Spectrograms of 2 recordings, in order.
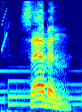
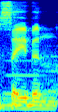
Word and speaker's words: Sabin: for his own freedom sabbin I've I've heard people call him Sabin I I say Sabin that's just how I pronounce it ah yes Sabin I'm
